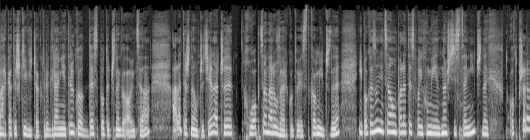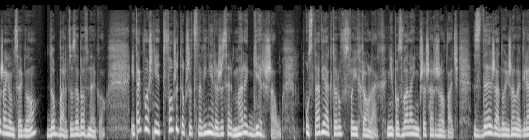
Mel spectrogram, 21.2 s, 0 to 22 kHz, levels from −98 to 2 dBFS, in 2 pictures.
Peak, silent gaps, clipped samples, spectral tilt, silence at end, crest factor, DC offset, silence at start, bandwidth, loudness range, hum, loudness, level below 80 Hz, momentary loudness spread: -4 dBFS; none; under 0.1%; -5 dB/octave; 0 s; 12 dB; under 0.1%; 0 s; 18 kHz; 3 LU; none; -17 LUFS; -50 dBFS; 8 LU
